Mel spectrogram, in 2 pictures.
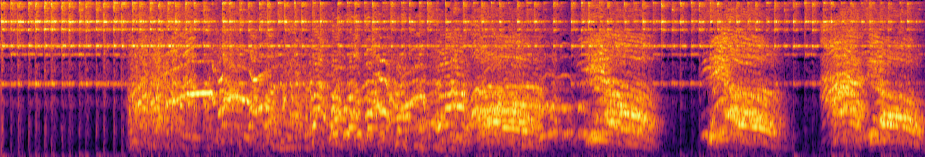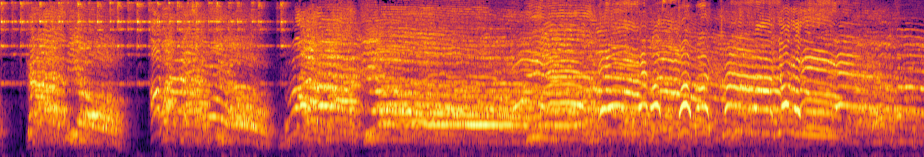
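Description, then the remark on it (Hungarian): A steady electric bell rings while a crowd of schoolchildren erupts into loud shouting and yelling in surging bursts, building into a continuous, shrill, chaotic hubbub once the ringing stops. “Tehát fillér tanár úr az utolsó percig magyarázott, és amikor a csengetés felhangzott, nagy ricsaj tört ki.”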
